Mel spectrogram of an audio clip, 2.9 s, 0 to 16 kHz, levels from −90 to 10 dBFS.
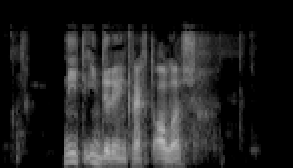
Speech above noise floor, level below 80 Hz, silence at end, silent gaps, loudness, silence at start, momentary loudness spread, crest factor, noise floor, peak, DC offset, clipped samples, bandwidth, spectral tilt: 43 dB; -76 dBFS; 0.85 s; none; -28 LUFS; 0.2 s; 11 LU; 22 dB; -71 dBFS; -8 dBFS; under 0.1%; under 0.1%; 9.4 kHz; -3 dB/octave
